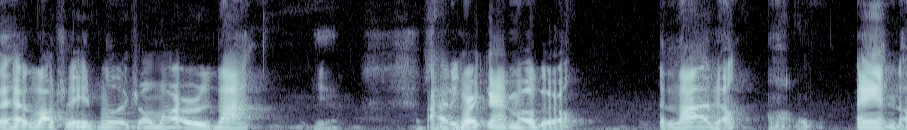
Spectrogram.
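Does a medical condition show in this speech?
Yes: Parkinson's; aged 85, still able to draw, paint, write, build.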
